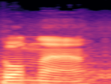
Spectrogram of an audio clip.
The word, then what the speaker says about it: Bonin: Well, my French is not fantastic, Phil, but I'm pretty sure you pronounce it Bona.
